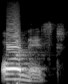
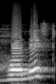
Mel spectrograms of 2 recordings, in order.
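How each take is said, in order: First: The word begins with a vowel sound. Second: The word begins with an h sound. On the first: The speaker calls it right. "तो क्या sound आ रहा है अ का" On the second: The speaker calls it wrong. "ये हॉनेस्ट नहीं कहलाता है"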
